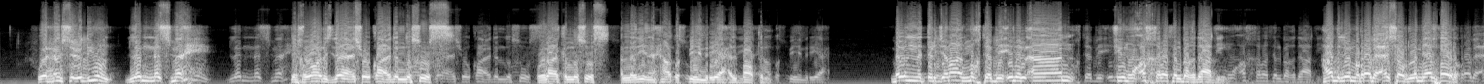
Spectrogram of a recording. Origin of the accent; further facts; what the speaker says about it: Saudi Arabia; نحن السعوديون في عالم تويتر والله أن نحمل هم الوطن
